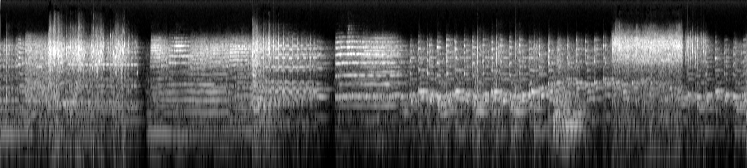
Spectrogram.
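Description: Cartoon score music with quick, busy instrumental phrases that break off briefly twice. Near the end a burst of rushing noise comes in over it.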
